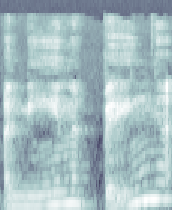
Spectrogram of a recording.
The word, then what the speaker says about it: Anine Bing: Anyway, I found this brand for the first time, Anine Bing, I believe it's pronounced.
